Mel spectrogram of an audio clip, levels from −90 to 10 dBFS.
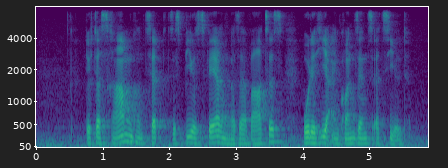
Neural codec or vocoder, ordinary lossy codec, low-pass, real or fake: none; none; 7.2 kHz; real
